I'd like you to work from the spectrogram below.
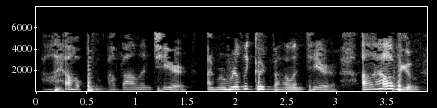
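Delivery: eager pleading. Retold or imitated. Pleading to be let in.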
